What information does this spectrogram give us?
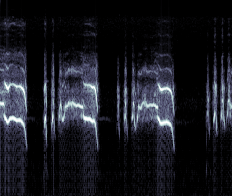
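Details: Horned Grebe, most vocal early in the breeding season, gives raspy, thin, nasal whinnying or braying squeals that waver and drop at the end, broken by quick stuttering notes, about three phrases in three seconds.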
